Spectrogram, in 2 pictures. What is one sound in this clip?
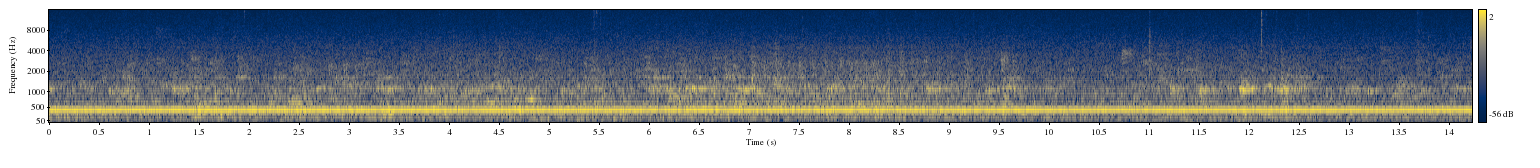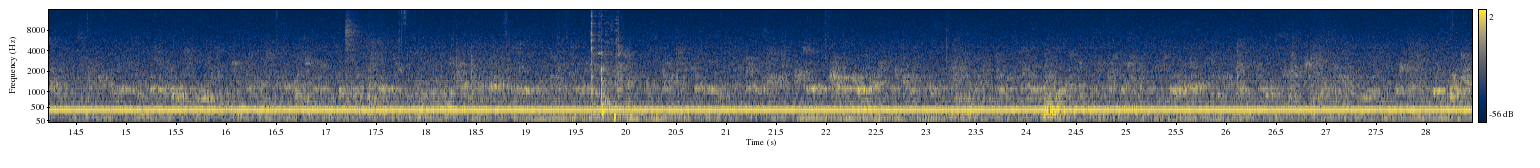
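Oil sizzles and crackles steadily in a pot.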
